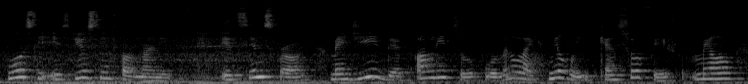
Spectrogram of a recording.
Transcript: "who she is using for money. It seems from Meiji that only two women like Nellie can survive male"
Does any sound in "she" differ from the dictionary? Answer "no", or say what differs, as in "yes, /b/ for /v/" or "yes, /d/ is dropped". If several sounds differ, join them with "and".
yes, /s/ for /ʃ/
